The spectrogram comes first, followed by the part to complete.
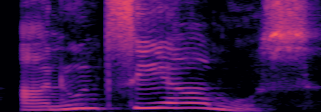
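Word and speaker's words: annuntiamus: Okay, so now when you have a T and it's followed by an I and either an A or an O, then you're going to pronounce it as ts, ts, as in the words gratia or pontio or annunciamus. Do you hear that I'm giving it the ts sound?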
